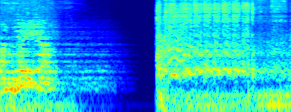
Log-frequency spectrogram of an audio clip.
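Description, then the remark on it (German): A car engine cranks and struggles but doesn't catch, the noise fading out into a moment of silence before loud, rough engine noise picks up again. “Ihr Auto springt nicht an und Ihre Verabredung zum Essen?”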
